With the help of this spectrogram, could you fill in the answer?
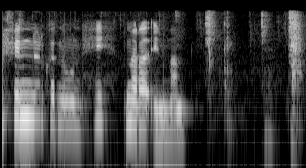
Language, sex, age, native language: Icelandic, female, 40-49, Icelandic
